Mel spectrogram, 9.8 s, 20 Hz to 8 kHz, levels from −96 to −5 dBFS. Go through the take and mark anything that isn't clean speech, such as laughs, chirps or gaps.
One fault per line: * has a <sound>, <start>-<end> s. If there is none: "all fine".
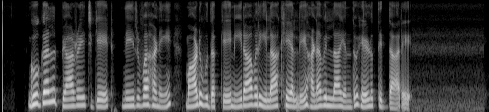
all fine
